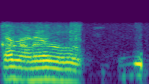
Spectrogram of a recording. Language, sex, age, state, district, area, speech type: Nepali, male, 18-30, West Bengal, Alipurduar, urban, conversation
